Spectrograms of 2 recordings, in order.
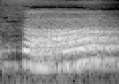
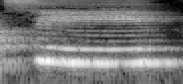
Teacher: सा पढ़ते हुए हम दांतों के दरमियान में जुबान लाएंगे और सीन पढ़ते हुए हम दांतों को जोड़ लेंगे।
